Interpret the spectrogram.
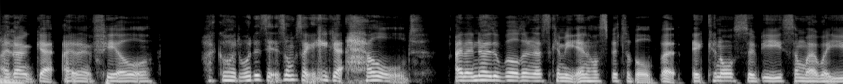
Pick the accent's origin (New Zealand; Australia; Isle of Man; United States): Isle of Man; born there; So I was born on the Isle of Man, which is where my mother's from. A beautiful, rugged, inhospitable island. It's very beautiful. And then it's very wild because it's in the middle of the Irish Sea.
